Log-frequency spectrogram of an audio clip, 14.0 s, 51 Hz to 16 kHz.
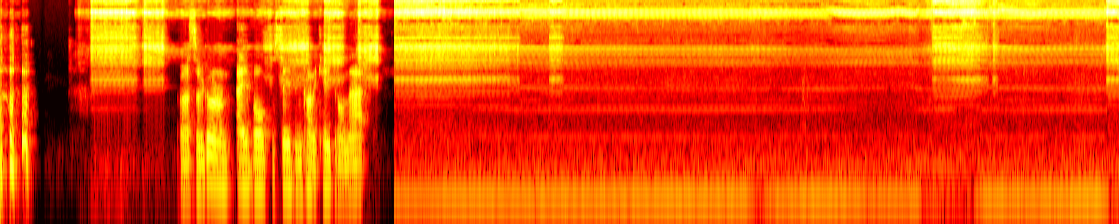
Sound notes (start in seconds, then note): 0.0 laughs; 5.3 machine whirring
